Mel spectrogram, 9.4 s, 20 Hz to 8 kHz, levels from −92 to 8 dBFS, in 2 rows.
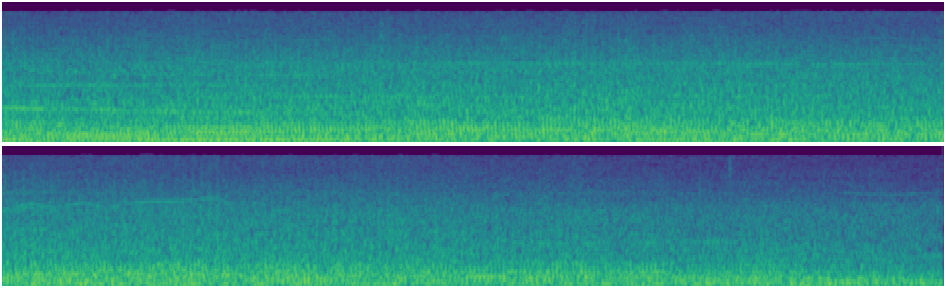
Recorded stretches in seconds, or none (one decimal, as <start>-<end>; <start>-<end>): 0.0-7.1; 8.3-9.4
